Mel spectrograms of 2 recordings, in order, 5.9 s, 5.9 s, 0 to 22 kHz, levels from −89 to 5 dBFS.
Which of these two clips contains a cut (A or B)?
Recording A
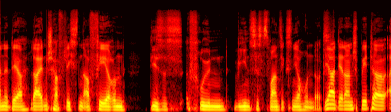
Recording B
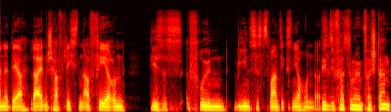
A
